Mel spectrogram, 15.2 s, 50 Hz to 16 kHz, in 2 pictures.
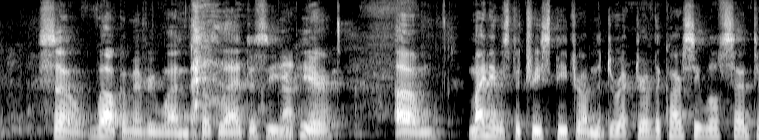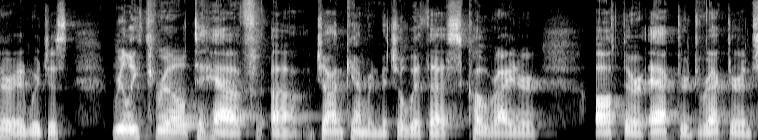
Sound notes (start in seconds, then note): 3.4 speaking faintly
